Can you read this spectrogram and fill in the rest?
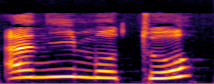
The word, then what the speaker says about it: Animoto: Rendez-vous ensuite aussi sur un site que j'aime beaucoup qui s'appelle Animoto. .com. Alors il s'écrit Annie, A-N-I, et moto comme le véhicule, mais ça n'a rien à voir, .com.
